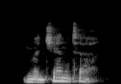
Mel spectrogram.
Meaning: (noun) A color which is close to the equal mixture of red and blue which is an additive secondary color but a subtractive primary color evoked by the combination of red and light blue
- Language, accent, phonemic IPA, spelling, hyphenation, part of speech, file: English, Southern England, /məˈd͡ʒɛntə/, magenta, ma‧gen‧ta, noun / adjective, LL-Q1860 (eng)-magenta.wav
